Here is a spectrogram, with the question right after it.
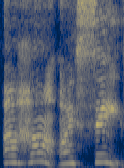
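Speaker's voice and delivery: accusing giant. Acted.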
